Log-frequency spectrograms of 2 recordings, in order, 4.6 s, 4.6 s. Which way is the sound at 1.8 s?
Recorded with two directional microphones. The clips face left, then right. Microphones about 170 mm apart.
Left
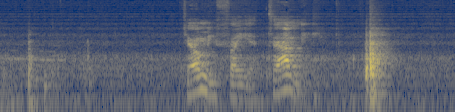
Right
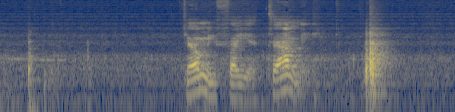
55° right (ahead or behind).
